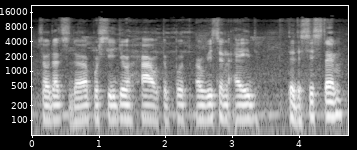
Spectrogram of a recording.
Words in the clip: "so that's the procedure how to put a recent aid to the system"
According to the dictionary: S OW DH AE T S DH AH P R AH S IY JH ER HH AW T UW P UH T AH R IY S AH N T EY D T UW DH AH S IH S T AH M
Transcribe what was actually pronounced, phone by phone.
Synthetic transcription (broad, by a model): S OW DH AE T S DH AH P R AH S IY JH ER HH AW T UW P UH T AH R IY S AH N EY D T UW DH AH S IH S T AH M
